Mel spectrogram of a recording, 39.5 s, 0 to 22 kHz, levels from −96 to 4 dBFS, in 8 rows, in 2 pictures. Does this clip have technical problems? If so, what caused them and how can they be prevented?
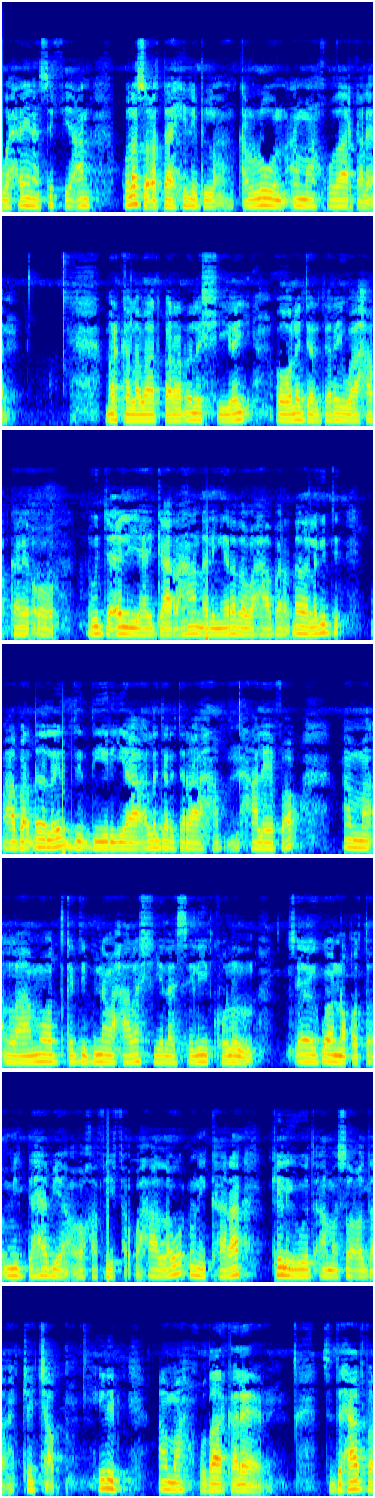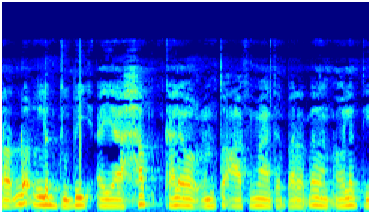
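Yes. The speech was likely encoded with Vorbis at a low bitrate, around 32 kbps, which makes this Vorbis compression plainly audible. Nothing remains above 10.5 kHz, and the coarsely quantised upper range turns to grainy hiss, roughening the tone and softening consonant attacks. Encoding at a higher quality setting, or keeping an uncompressed master, prevents this.

A loud pop occurs four times, at 12.61, 15.65, 26.13 and 35.67 s. Each is a single sharp burst lasting about 30 ms, most likely from a sudden voltage step such as a connector, switch, static discharge or driver glitch. The first three stand roughly 20 dB above the speech and the last about 15 dB, while the speech carries on beneath them. Secure cabling, grounded equipment and stable audio drivers prevent these pops.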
